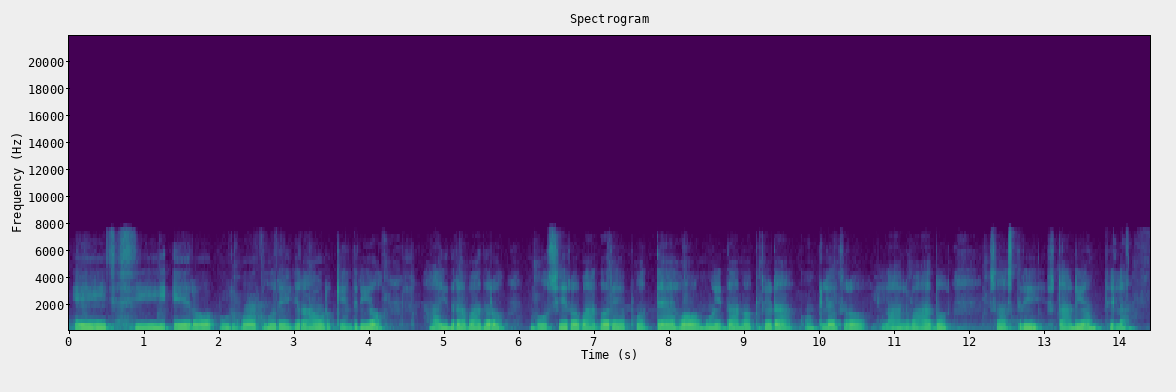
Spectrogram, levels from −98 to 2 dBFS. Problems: constant background noise, background conversations at intervals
